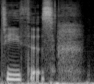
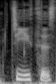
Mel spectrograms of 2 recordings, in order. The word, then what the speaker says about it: Tethys: Among these daughters was Thetis, which is a different person from Tethys the titan and mother of Doris, who I just mentioned. It's written differently, but pronounced almost the same.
